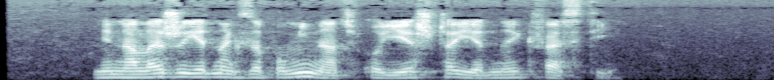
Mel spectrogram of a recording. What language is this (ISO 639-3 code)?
pol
